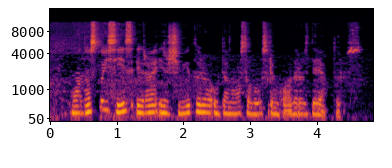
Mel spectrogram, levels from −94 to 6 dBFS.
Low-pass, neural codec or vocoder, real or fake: 10.8 kHz; none; real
